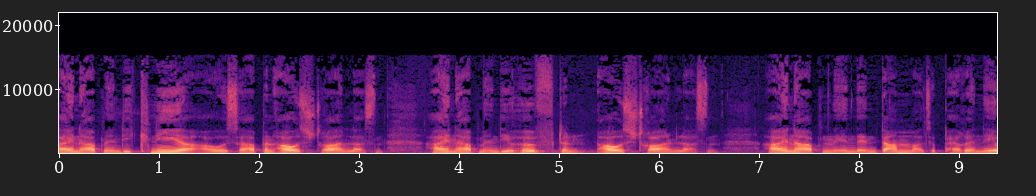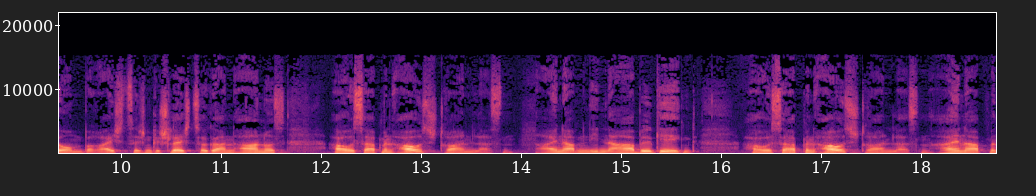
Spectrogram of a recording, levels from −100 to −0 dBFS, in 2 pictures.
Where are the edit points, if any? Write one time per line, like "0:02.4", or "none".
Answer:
0:05.4
0:14.1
